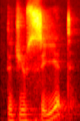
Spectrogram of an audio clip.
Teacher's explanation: 就是浊辅音的爆破音▁d▁d▁d▁加上半元音▁ye▁ye▁ye，▁哎，正好同化成什么▁ch▁对应的▁ch。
